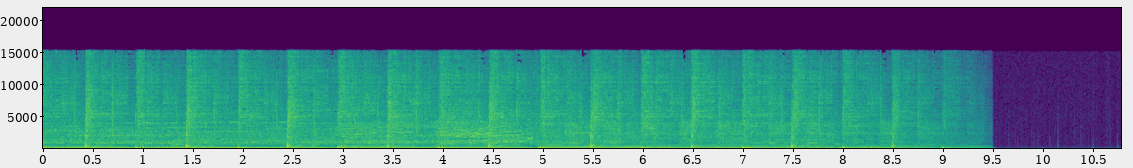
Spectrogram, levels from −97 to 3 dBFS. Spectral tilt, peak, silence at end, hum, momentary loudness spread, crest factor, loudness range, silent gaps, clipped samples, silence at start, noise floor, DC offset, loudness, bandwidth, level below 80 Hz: -3 dB/octave; -2 dBFS; 1.3 s; none; 6 LU; 16 dB; 4 LU; none; under 0.1%; 0 s; -70 dBFS; under 0.1%; -17 LUFS; 15.5 kHz; -22 dBFS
